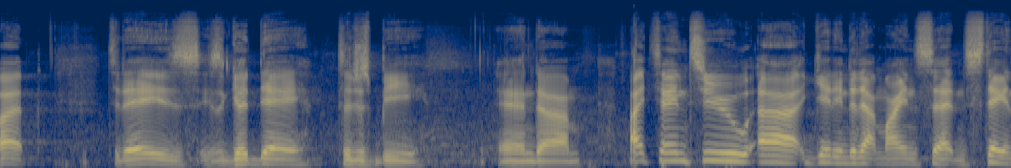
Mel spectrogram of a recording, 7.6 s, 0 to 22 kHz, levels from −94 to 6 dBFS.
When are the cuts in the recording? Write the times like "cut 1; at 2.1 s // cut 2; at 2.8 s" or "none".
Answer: cut 1; at 2.4 s // cut 2; at 2.8 s // cut 3; at 4.5 s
